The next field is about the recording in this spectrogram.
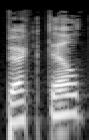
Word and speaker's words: Bechdel: They weren't passing the, how do you pronounce it, Bechdel test? – Yes.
